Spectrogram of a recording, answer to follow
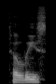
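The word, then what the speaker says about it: Taliese: the first round or I think it's pronounced like tiis I always mispronounce his name uh you had Joshua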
